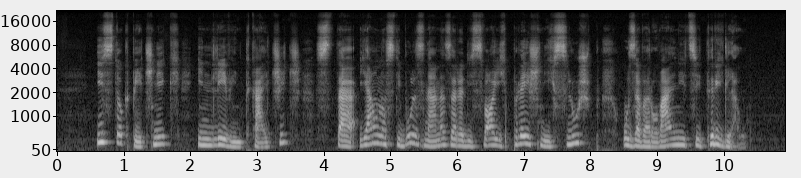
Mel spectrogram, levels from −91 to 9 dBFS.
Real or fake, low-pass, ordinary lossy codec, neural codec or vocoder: real; none; none; none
